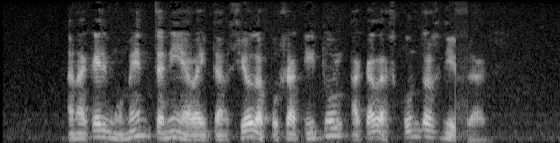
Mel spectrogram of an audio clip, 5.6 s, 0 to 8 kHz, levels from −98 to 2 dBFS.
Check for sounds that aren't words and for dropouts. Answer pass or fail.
fail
